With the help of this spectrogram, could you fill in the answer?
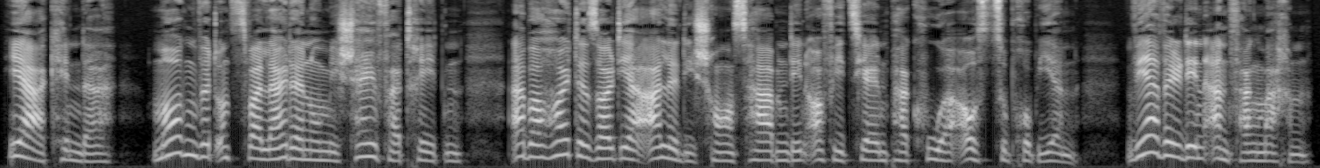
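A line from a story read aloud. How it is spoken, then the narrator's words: Plain question. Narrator (German): fragte Frau Kaltenbach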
